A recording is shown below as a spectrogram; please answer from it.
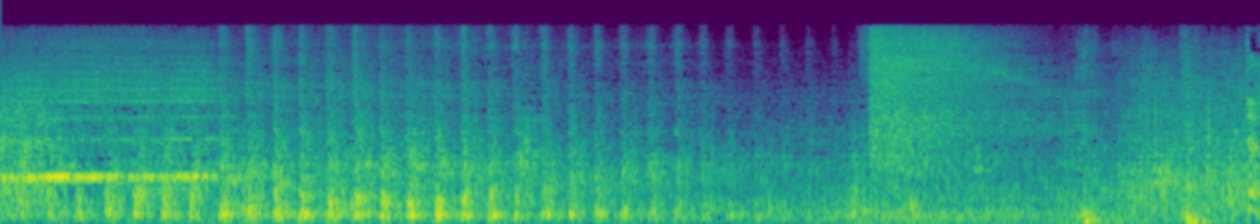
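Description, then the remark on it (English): A steam train pulls in: a brief whistle, then a steady rhythmic chuffing that gives way to a loud burst of hissing steam and a few metallic clanks. “It says, Here comes the train now.”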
